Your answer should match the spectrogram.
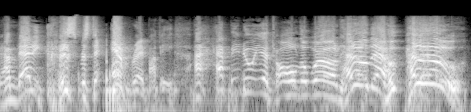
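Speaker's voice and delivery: high, full-voiced joyful hollering; jubilant shouting. A narrator's reading. Scrooge greeting all the world, shouting with joy. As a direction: whoop it out to the whole world.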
